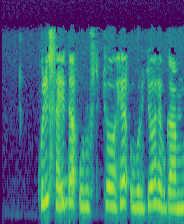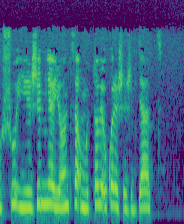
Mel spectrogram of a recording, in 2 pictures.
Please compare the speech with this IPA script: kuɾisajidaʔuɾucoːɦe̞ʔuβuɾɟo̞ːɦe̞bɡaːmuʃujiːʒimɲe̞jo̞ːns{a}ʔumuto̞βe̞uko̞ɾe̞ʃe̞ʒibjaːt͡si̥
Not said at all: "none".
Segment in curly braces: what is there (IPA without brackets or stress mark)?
a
